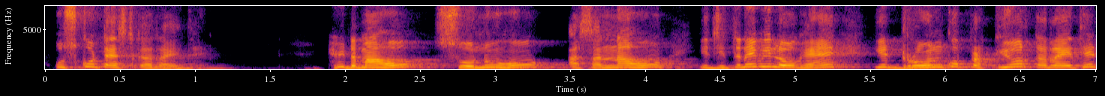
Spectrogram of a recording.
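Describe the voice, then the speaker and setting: A man's voice: very high-pitched, sharp tone. A man giving conversational, explanatory news commentary, emphatic, with rhetorical questions and lists. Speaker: commentator and host of an online current affairs show.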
